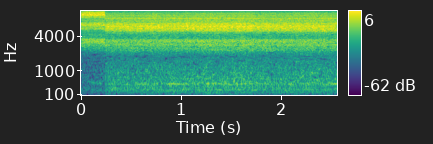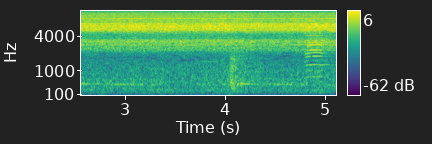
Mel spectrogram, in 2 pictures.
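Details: A cicada's continuous hissing buzz fills the recording, high and even throughout, with a brief change in tone at the very start and end.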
